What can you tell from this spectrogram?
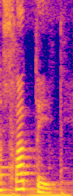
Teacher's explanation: vokal e Tengah atas depan tak bundar pada kata sate vokal e ba e Tengah bawah depan tak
